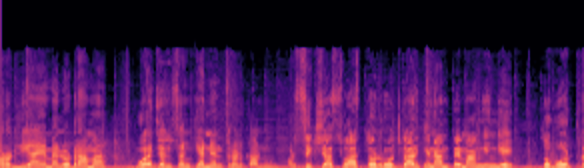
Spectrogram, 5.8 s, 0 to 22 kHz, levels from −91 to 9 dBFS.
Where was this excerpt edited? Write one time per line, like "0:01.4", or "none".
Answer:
0:03.0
